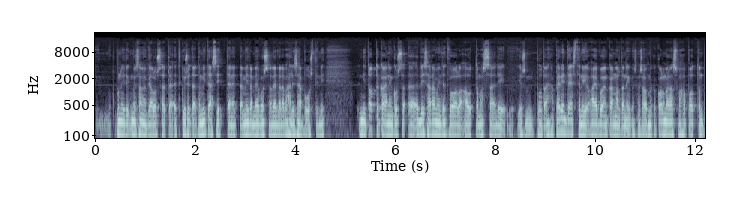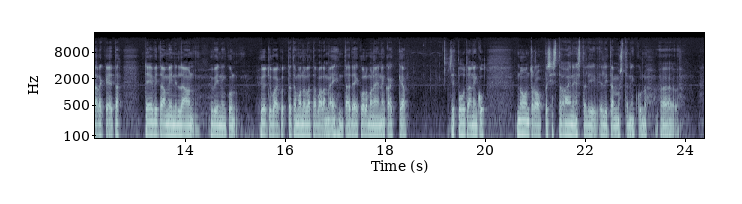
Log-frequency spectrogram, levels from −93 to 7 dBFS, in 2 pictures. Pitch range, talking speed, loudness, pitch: 95-100 Hz, 165 wpm, -19 LUFS, 95 Hz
